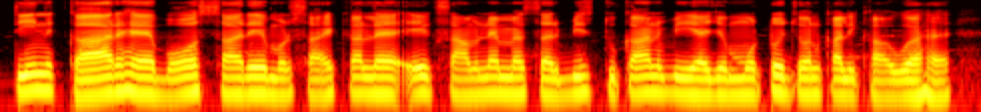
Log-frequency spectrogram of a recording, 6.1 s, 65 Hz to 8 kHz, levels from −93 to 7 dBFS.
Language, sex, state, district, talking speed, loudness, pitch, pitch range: Hindi, male, Jharkhand, Deoghar, 205 wpm, -16 LUFS, 145 Hz, 135-150 Hz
